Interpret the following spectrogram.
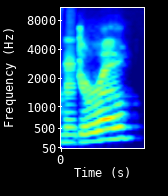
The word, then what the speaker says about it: Maduro: to the point that my guides are giving me accent lessons like Maduro madur I go around the house going Maduro Maduro Maduro mad I'm like trying to say it like I hear it in my mind and I can't because I can never roll my RS I just can't do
